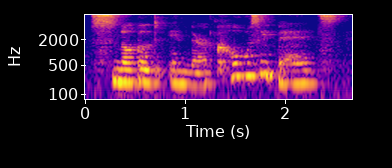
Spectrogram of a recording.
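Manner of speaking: gentle sing-song rhyme reading; reading to children. Acted. Bedtime reading the rhyme aloud to her baby. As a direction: read the rhyme like a lullaby.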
